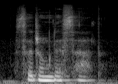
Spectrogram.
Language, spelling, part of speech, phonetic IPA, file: Czech, sedmdesát, numeral, [ˈsɛdm̩dɛsaːt], Cs-sedmdesát.ogg
- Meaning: seventy (70)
